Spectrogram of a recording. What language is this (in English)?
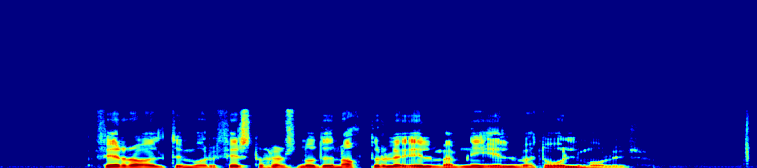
Icelandic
